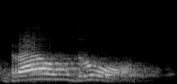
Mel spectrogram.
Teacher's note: Долгий звук «о» появляется из дифтонга «ау».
